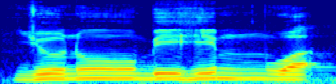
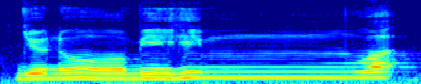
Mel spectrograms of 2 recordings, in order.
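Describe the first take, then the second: First: Junubihim wa with a clear, unheld mim; slow chant, mim crisp. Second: Junubihim wa with the mim held; mock-wrong nasal hold; wrong take. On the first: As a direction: izhar recitation. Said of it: "Dibaca jelas mimnya". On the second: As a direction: incorrect recitation. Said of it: "Tidak seperti itu". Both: Shown as a demonstration.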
